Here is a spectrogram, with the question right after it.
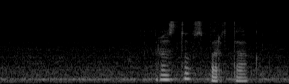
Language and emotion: Russian, neutral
